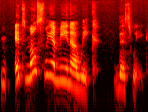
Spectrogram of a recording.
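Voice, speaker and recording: Animated, higher-pitched woman podcast host. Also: a little slow. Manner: giggly, animated, swears freely. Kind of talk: casual humorous chat.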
